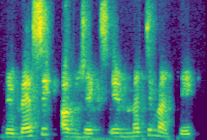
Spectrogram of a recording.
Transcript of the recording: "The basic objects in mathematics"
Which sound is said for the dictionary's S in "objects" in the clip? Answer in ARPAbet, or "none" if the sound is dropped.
S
